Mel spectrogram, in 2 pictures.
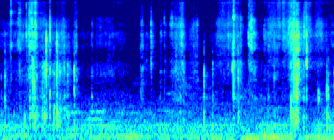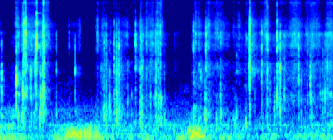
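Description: Folded paper gift bags being handled: the paper crinkles and rustles in short, irregular scratches, loudest near the middle. There are two dull thumps in the second half.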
